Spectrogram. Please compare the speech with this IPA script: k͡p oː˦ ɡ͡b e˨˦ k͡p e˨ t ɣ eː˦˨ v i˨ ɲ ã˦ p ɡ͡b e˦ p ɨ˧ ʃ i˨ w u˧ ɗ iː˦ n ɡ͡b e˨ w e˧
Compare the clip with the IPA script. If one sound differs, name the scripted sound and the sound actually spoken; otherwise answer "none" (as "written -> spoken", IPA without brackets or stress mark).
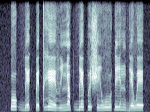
none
